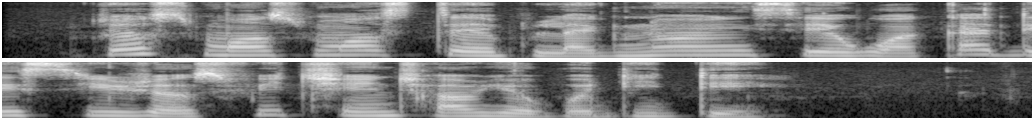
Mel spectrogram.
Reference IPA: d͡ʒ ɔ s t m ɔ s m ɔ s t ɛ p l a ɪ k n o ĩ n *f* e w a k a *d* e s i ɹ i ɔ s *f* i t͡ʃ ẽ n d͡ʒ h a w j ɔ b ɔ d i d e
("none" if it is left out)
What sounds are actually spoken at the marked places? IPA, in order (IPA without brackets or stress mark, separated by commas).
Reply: s, d, f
